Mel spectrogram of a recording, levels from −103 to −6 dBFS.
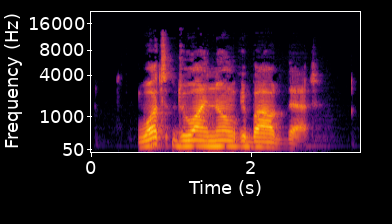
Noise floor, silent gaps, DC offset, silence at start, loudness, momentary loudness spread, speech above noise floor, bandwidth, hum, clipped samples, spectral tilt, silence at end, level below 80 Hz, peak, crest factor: -69 dBFS; none; under 0.1%; 0.6 s; -26 LUFS; 11 LU; 43 dB; 14 kHz; none; under 0.1%; -5 dB/octave; 0.55 s; -68 dBFS; -6 dBFS; 20 dB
